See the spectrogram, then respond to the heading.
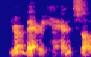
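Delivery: put-on thick Chinese accent. Retelling what a saleswoman said at a Comic-Con booth: imitating thick Chinese accent. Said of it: "She was very thick Chinese accent".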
